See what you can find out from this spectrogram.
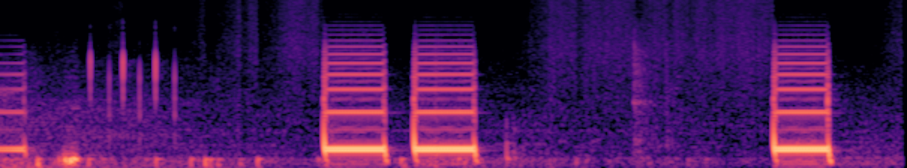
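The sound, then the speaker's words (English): A phone line's ringing tone as an outgoing call is placed to a man: a loud, steady mid-pitched buzz rings twice in quick succession, then once more after a pause, with faint clicks and beeps beforehand. “Right, let's give him a buzz here now.”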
